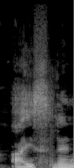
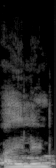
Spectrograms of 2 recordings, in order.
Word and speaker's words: island: ये आइलैंड है, आइसलैंड नहीं, तो हम इसे आइसलैंड नहीं आइलैंड कहेंगे। एस यहाँ पर साइलेंट रहेगा।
